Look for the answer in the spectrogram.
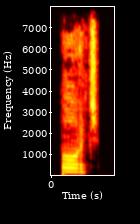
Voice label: "borj", Persian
